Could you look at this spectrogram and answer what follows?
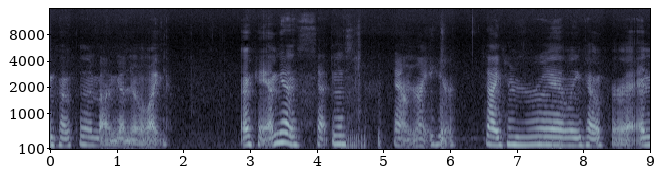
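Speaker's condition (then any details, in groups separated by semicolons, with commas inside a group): Brain injury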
